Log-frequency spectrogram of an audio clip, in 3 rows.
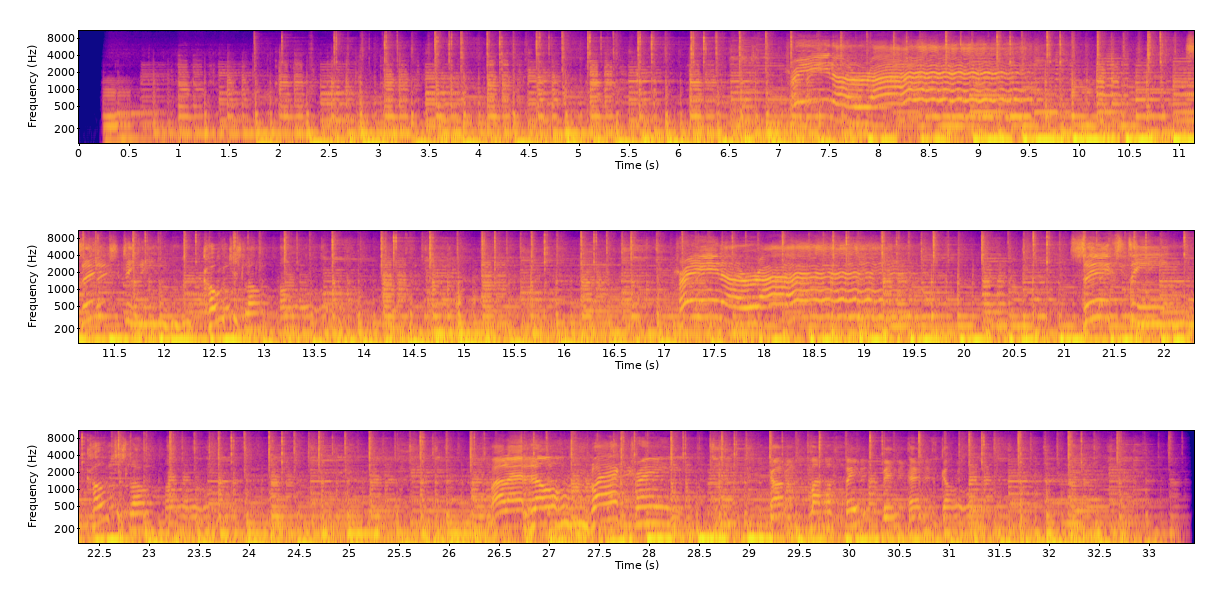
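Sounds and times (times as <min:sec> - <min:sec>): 
homophonic music: 0:00.3 - 0:33.4.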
